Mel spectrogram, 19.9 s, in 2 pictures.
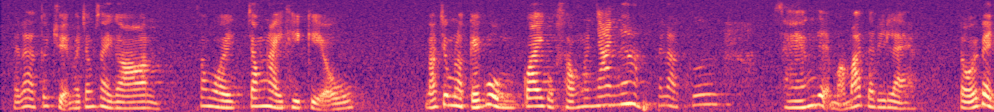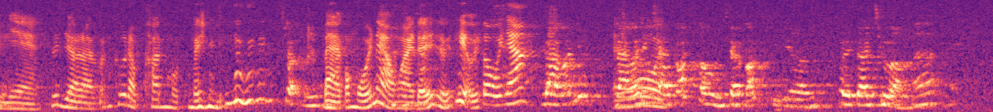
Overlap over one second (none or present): none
